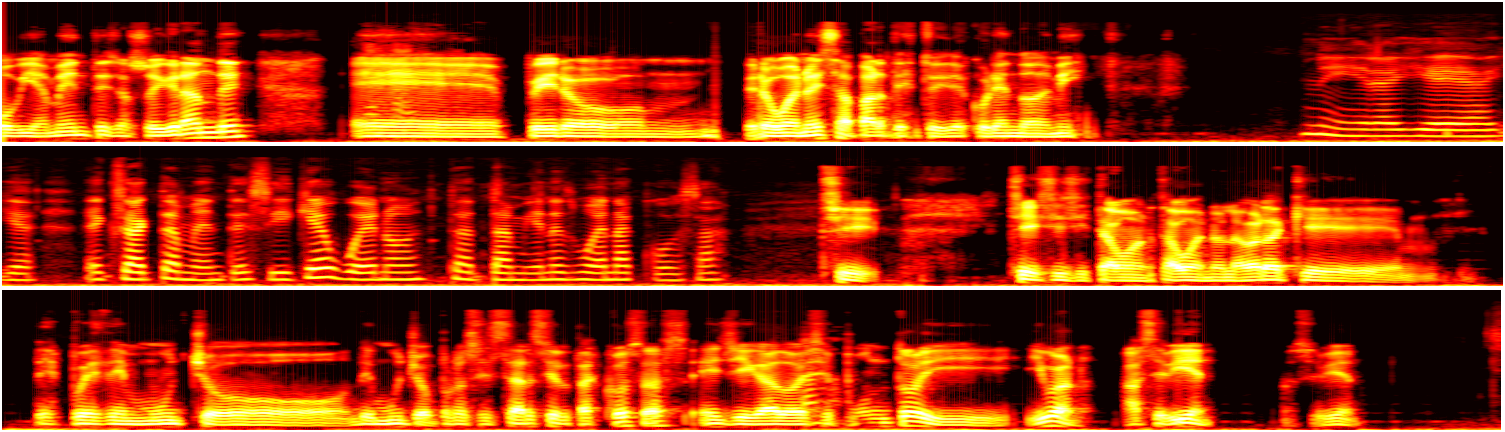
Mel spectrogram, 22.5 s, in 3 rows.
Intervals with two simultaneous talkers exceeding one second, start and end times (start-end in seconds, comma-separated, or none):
none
